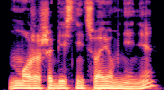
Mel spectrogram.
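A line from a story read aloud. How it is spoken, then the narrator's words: Calm question. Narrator (Russian): все так же спокойно задала вопрос Дуэнья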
